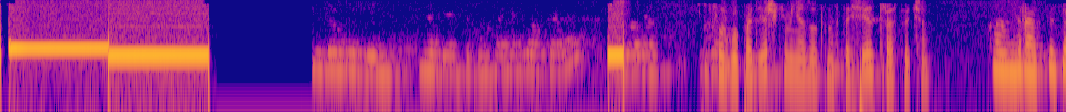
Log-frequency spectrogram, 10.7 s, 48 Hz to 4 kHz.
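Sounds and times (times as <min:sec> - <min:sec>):
telephone signalling tone as a call is transferred to an operator: 0:00.0 - 0:02.1, 0:06.1 - 0:06.3
speech: 0:04.2 - 0:10.6.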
